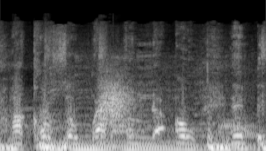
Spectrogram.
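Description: Chopped and screwed gangsta rap track: slowed, pitched-down rap vocals over heavy bass, with a snare hit just under a second in.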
